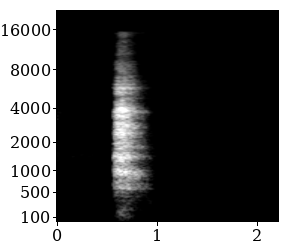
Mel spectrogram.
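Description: A man's single audible exhale, a short sigh of about half a second, starting about half a second in.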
